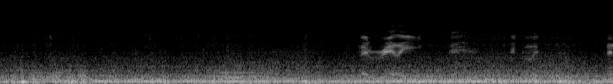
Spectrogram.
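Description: In-cabin engine and road noise from a Renault Megane RS250's turbocharged 2.0-litre four-cylinder, cruising with a steady engine note that holds from about a second in until near the end.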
